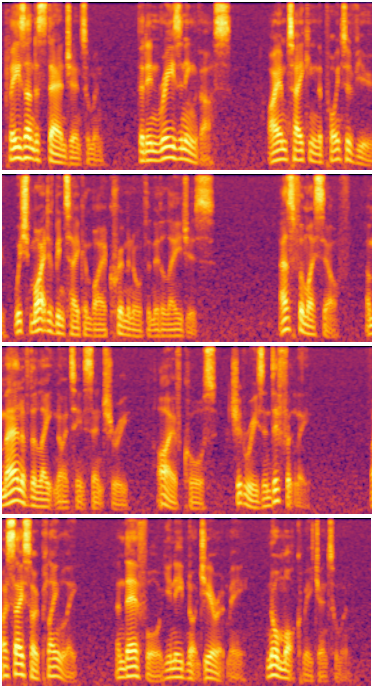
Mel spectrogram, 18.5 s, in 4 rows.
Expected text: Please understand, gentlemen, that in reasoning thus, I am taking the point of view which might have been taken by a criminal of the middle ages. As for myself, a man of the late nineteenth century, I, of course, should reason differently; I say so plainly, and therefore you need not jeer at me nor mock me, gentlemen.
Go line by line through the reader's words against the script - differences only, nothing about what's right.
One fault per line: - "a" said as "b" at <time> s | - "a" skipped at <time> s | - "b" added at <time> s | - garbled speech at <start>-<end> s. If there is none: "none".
none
